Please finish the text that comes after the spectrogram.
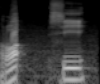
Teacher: Hamzah matikan. Putuskan suara betul-betul. Sharp. Ra-si.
